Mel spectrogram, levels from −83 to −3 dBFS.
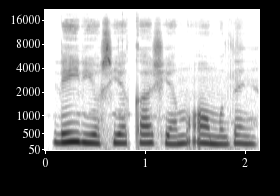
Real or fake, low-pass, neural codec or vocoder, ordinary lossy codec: real; 19.8 kHz; none; none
